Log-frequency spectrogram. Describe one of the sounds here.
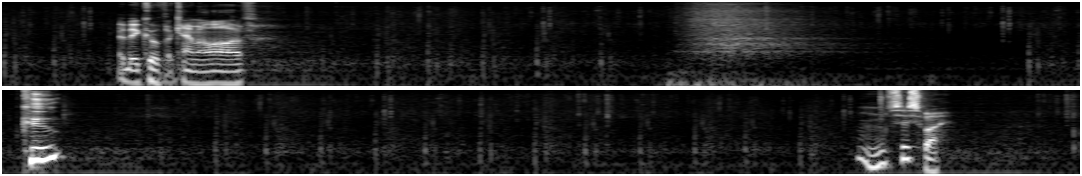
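A man speaks briefly and with animation into a close microphone.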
